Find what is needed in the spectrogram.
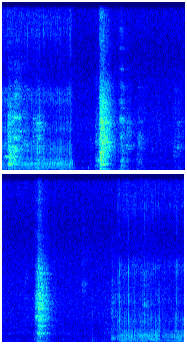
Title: ##just listen ##snoring ##sleeping baby #❤❤❤❤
